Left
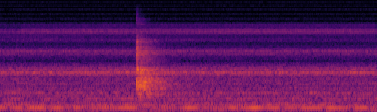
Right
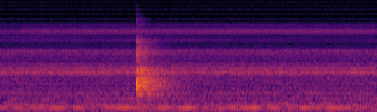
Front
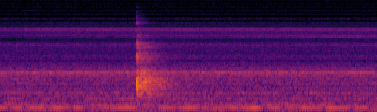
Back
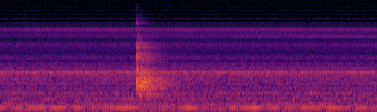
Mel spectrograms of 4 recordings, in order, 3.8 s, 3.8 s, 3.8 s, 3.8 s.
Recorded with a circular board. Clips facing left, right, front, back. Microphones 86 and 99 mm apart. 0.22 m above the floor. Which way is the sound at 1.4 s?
50° right.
